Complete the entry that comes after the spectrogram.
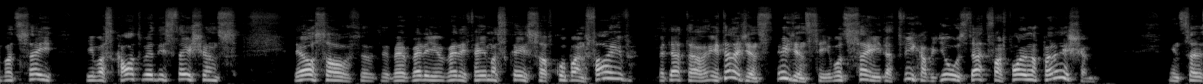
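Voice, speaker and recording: A man's voice: sits high, a bit bright. A man who speaks English as a second language, explaining things as an expert guest with emphatic, repeated phrasing. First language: not English. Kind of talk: explanatory interview answers.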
